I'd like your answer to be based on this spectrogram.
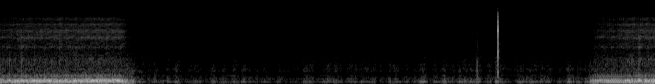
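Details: Sleeper, recorded days before later having seizures: two loud, rough, low snores about four seconds apart; snoring during sleep.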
